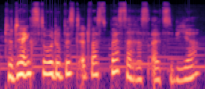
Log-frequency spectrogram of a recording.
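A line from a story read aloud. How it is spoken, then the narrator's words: Laughing crowd. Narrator (German): lachten die Leute und sagten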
